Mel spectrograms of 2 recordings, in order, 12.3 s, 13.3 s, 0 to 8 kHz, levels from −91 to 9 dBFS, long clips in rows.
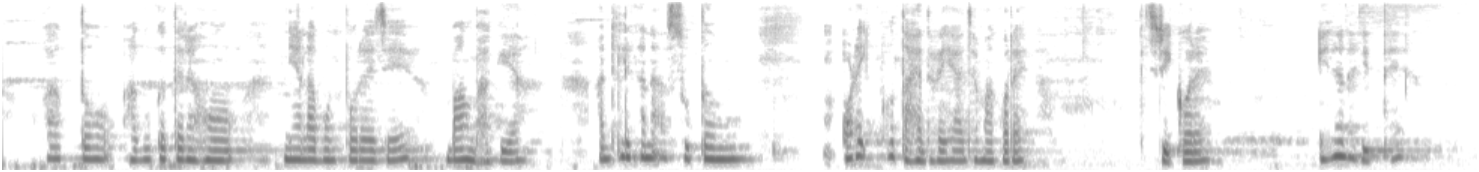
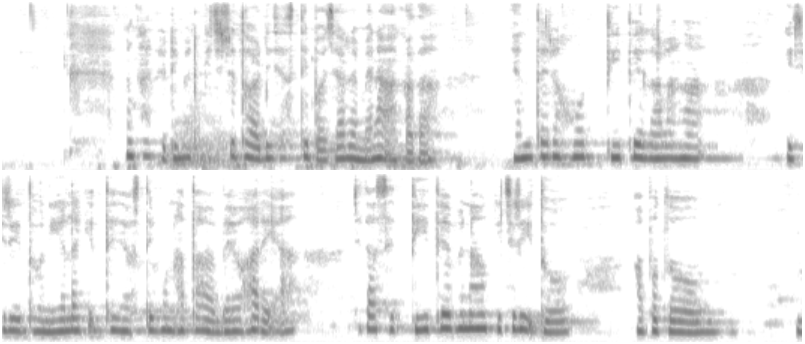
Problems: background sounds at intervals, low volume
